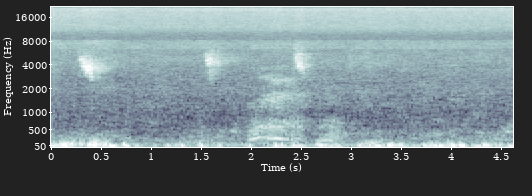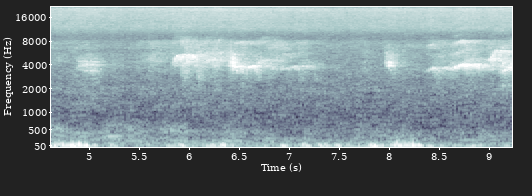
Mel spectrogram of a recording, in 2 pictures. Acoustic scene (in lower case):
park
